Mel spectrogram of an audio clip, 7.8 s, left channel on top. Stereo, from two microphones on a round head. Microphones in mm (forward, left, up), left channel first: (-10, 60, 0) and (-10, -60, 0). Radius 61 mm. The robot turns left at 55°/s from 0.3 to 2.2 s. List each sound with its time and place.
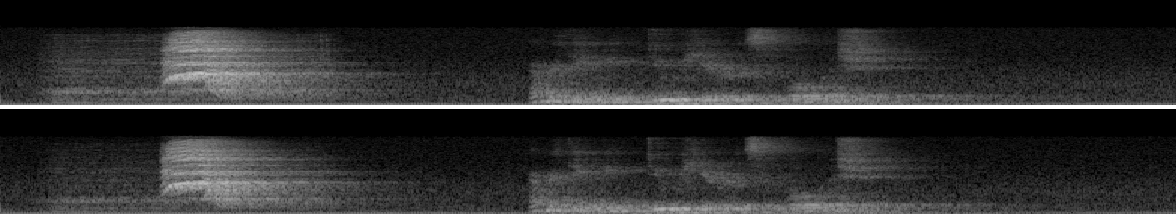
1.1 s a scream: 65° right (ahead or behind), 1.7 m
3.5 s a man speaking: 40° right (ahead or behind), 1.5 m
